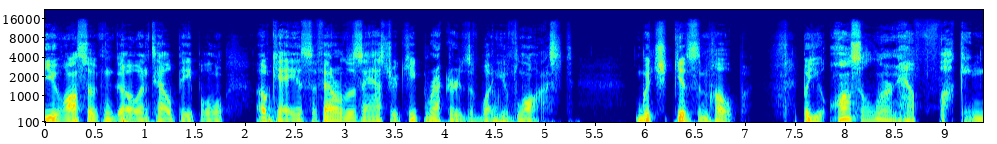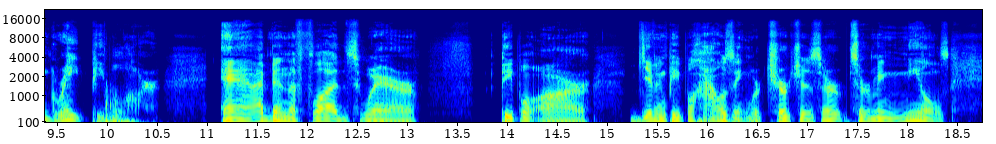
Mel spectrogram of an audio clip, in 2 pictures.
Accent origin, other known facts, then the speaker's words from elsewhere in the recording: St. Louis Park, Minnesota, United States; I grew up in St. Louis Park, and everybody in Minnesota knows what St. Louis Park is.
